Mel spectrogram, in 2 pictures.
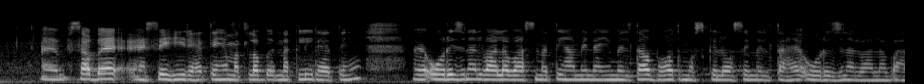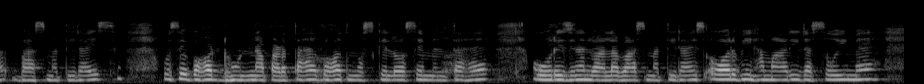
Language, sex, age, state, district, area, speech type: Hindi, female, 18-30, Madhya Pradesh, Seoni, urban, spontaneous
